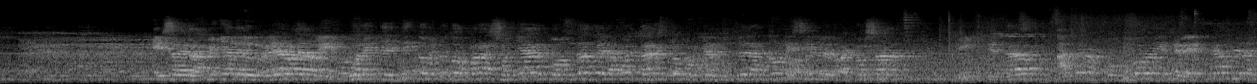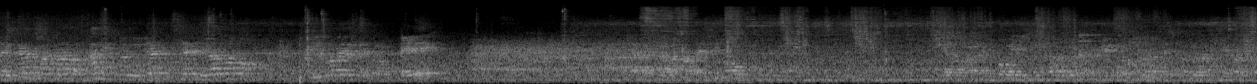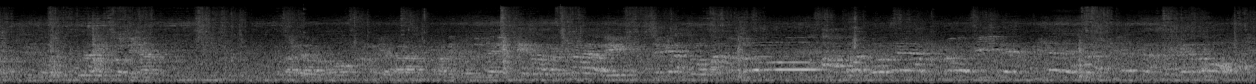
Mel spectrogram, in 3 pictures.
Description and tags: Ambiente - bar vacio, futbol en la tele 2
Environment interior bar with football on tv
MONO reccorded with Sennheiser 416
bar, football, tv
